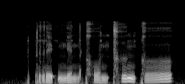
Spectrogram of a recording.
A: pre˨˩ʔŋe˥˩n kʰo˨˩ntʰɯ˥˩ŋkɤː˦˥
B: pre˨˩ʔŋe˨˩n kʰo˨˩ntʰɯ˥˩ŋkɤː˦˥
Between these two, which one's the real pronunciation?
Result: B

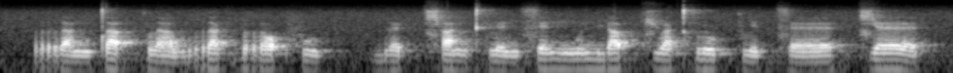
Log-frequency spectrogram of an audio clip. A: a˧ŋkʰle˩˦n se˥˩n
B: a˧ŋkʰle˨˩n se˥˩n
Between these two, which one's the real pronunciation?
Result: A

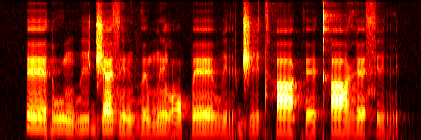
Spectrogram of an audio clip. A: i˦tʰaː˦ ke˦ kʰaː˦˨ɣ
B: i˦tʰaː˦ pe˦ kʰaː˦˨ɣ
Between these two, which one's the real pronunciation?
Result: A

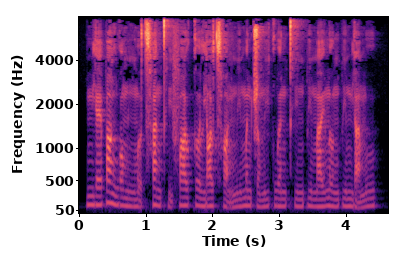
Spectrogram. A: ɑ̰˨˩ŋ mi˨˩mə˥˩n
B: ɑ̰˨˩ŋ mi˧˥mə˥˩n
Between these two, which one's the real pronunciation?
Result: B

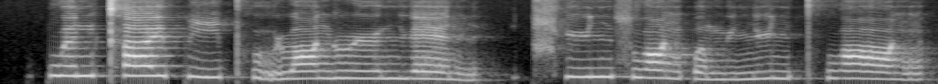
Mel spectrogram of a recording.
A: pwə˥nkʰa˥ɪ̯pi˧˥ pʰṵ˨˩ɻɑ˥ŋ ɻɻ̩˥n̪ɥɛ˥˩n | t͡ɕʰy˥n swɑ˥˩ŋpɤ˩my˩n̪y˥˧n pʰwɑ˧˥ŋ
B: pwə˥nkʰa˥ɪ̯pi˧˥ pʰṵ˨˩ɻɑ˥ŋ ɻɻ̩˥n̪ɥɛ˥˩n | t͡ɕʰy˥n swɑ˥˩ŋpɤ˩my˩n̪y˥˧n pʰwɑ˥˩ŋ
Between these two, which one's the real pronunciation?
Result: B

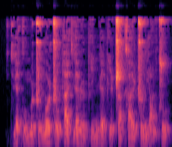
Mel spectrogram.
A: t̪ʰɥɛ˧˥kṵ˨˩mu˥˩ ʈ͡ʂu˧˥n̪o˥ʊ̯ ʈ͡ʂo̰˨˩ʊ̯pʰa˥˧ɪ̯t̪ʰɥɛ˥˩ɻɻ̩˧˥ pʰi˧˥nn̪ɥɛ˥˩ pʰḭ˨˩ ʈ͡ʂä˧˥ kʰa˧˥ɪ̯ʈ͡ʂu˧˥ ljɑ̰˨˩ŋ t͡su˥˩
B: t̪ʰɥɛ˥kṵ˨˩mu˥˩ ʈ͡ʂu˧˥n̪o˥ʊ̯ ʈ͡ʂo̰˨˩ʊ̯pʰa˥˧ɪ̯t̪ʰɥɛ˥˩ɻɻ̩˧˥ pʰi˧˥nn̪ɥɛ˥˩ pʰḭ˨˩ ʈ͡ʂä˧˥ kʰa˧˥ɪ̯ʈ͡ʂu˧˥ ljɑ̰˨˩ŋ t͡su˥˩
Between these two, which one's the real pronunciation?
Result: A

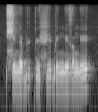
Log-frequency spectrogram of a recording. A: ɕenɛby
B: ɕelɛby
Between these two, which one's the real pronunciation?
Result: A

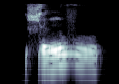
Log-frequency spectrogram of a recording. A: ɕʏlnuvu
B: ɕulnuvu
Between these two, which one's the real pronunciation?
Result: A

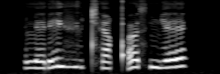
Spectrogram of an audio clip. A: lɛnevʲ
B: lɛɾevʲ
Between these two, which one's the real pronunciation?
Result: B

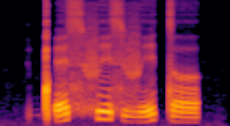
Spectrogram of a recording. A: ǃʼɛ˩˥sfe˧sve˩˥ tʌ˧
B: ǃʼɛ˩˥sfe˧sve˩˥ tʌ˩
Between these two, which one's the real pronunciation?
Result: B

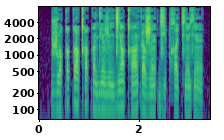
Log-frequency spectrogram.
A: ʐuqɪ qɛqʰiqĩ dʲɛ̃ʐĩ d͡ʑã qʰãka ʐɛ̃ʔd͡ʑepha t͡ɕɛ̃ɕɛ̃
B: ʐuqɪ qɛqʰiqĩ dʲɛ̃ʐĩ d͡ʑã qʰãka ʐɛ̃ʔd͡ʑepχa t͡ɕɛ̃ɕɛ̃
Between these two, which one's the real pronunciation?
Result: B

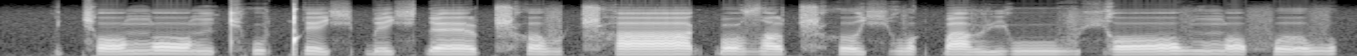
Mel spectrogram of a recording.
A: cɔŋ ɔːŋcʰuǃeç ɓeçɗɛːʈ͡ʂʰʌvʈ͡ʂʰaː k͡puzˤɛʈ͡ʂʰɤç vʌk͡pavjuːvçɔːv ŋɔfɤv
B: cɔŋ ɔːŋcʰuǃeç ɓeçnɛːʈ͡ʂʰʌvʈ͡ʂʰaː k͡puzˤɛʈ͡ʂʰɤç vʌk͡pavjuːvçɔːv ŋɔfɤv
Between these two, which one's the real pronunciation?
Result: A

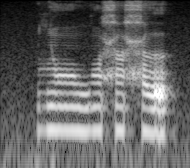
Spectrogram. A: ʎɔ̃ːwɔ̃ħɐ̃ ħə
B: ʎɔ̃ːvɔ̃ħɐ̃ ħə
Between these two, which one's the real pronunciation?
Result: A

